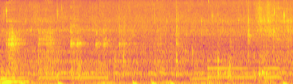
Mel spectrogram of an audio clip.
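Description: Fresh ginger and garlic fry in a pot for a Ghanaian okra fish stew, a loud close sizzle with repeated scraping stirs of a spoon against the pot, no voices.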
